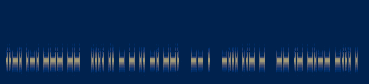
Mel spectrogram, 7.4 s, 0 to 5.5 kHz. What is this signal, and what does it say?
Morse code, heard as a keyed tone, about 34 wpm, 600 Hz. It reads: FROM HITTING ME BUT MAYBE
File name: the old man and the sea 2 35wpm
